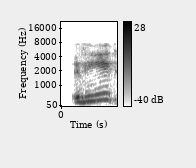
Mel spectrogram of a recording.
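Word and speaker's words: read: the object was being रीड का क्या हो जाएगा बच्चों थर्ड फॉर्म रेड प्रोनंसिएशन क्या होता है रेड स्पेलिंग क्या रहती है आर ई ए डी by someone आपको लिखना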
